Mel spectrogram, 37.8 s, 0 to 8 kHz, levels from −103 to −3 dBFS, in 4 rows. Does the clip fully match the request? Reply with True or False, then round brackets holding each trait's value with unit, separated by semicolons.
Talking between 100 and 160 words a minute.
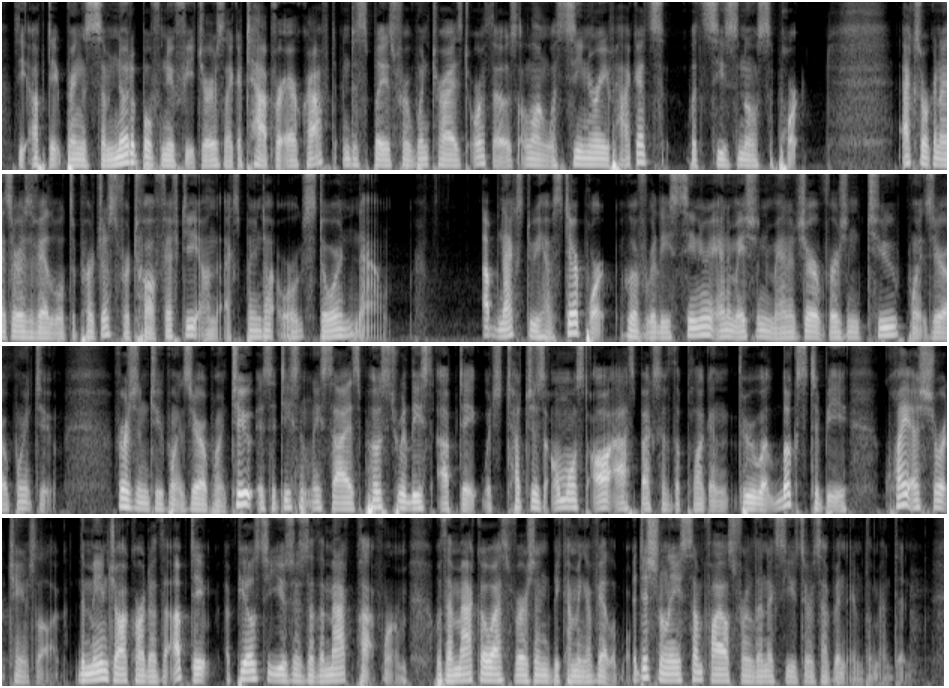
False (175 wpm)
